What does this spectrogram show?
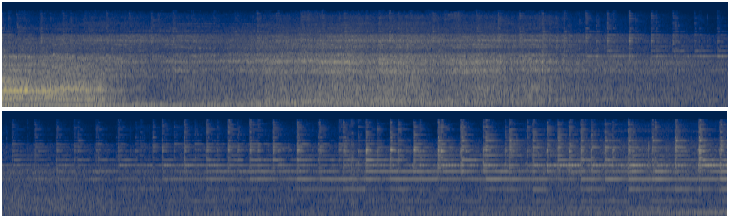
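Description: An MBTA commuter train's horn sounds a chord that cuts off about a second in. Then comes the rumble of the train crossing and running away, loudest a few seconds in and slowly fading. In the second half the grade-crossing bell keeps ringing steadily.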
